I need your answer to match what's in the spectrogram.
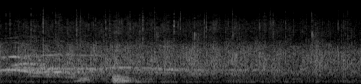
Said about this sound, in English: Give him a cheer.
